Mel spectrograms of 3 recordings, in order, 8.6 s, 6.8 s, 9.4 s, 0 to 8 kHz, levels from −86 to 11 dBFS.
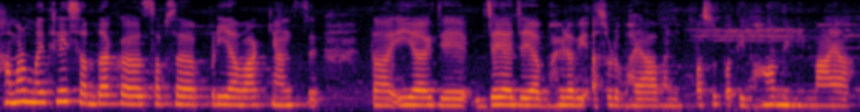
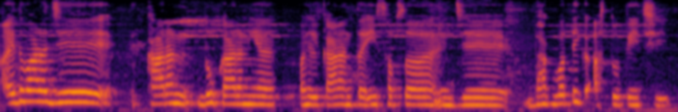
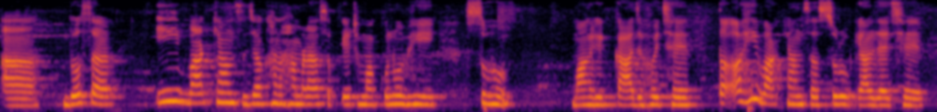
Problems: background sounds at intervals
